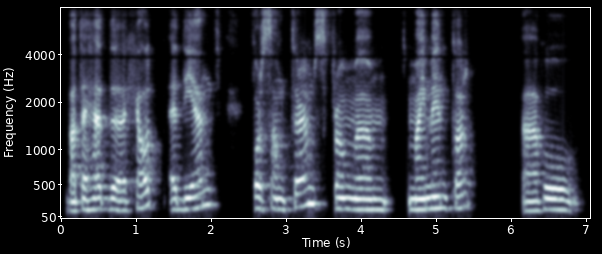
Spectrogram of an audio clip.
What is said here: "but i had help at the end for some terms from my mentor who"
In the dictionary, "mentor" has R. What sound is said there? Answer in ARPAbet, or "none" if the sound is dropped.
R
